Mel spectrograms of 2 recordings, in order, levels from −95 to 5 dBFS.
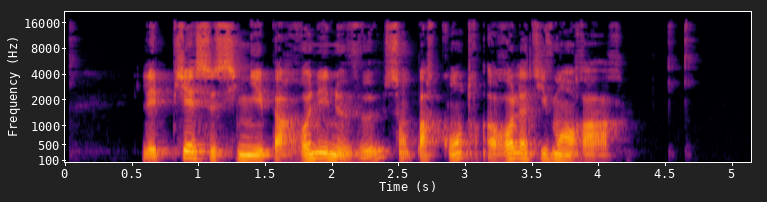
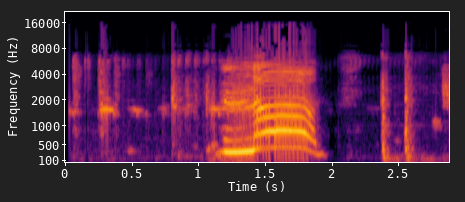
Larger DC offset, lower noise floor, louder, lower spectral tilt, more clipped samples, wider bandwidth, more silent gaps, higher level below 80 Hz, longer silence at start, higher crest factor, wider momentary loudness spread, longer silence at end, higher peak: neither; first, -66 dBFS vs -35 dBFS; second, -18 LUFS vs -11 LUFS; first, -5 dB/octave vs -3.5 dB/octave; neither; first, 17 kHz vs 15 kHz; neither; about the same, -58 dBFS vs -60 dBFS; first, 0.6 s vs 0.05 s; about the same, 18 dB vs 14 dB; second, 7 LU vs 23 LU; first, 1 s vs 0 s; about the same, 0 dBFS vs 0 dBFS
